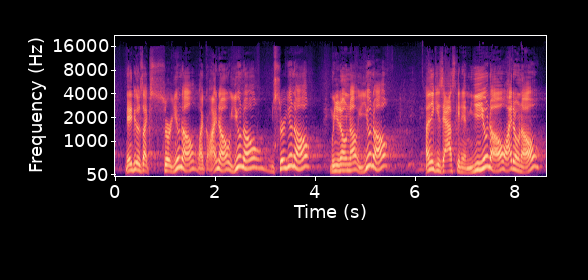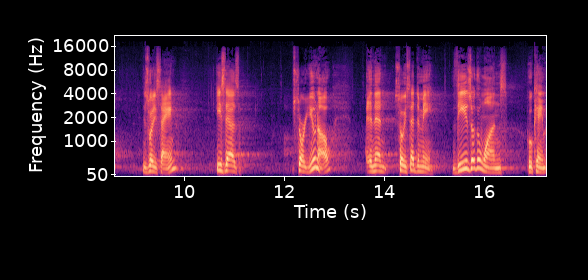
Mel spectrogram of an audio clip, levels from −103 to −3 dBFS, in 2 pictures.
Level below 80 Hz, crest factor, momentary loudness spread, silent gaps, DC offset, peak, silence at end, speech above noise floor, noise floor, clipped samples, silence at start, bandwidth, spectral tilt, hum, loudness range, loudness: -72 dBFS; 18 dB; 12 LU; none; under 0.1%; 0 dBFS; 0 s; 39 dB; -56 dBFS; under 0.1%; 0.2 s; 15.5 kHz; -4.5 dB/octave; none; 4 LU; -17 LUFS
